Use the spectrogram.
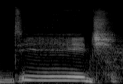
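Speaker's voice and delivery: high drawn-out Deej cry; Kirk-style yell. Pretend. Streamer jokes Kirk would yell Deej instead, drawn-out cry. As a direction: stretch Deej out like Kirk's Khan. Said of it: "he would yell".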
